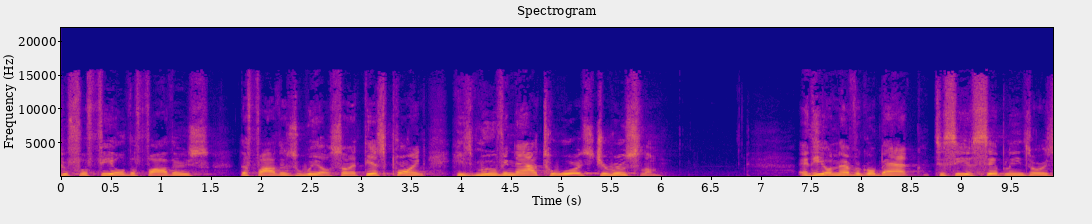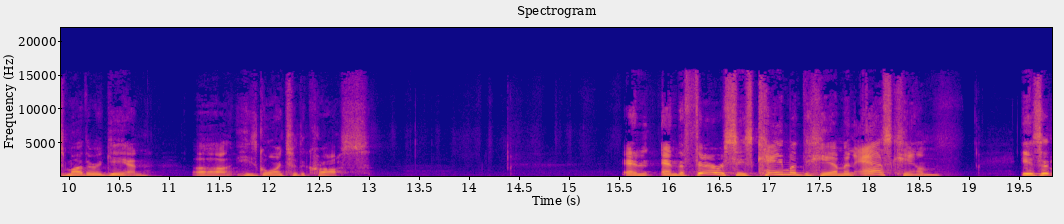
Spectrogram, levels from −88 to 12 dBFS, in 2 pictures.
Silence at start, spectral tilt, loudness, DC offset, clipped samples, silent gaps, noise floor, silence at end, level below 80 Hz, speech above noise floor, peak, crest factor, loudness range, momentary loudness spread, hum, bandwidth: 0 s; -5 dB/octave; -19 LUFS; under 0.1%; under 0.1%; none; -67 dBFS; 0 s; -62 dBFS; 48 dB; -2 dBFS; 18 dB; 8 LU; 10 LU; none; 16 kHz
